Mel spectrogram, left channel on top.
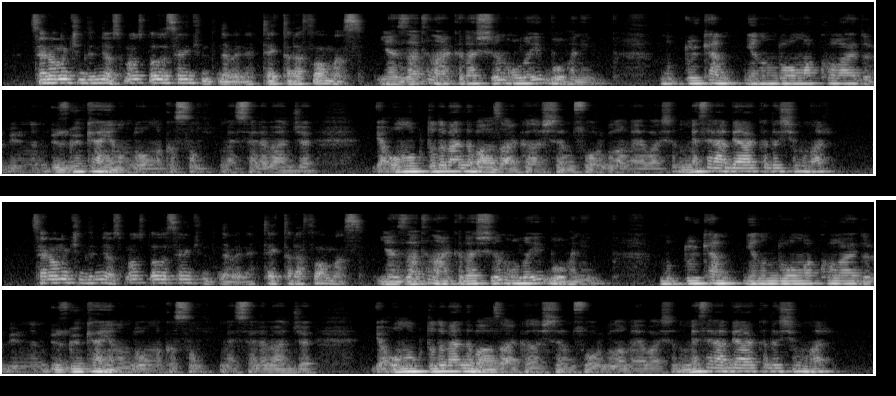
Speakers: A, on the left; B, on the right.
A: sen onunkini dinliyorsan o, o da seninkini dinlemeli. Tek taraflı olmaz.
B: Ya zaten arkadaşlığın olayı bu. Hani mutluyken yanında olmak kolaydır birinin. Üzgünken yanında olmak asıl mesele bence. Ya o noktada ben de bazı arkadaşlarımı sorgulamaya başladım. Mesela bir arkadaşım var.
